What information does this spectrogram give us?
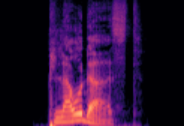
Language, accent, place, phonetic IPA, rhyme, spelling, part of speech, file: German, Germany, Berlin, [ˈplaʊ̯dɐst], -aʊ̯dɐst, plauderst, verb, De-plauderst.ogg
- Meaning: second-person singular present of plaudern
